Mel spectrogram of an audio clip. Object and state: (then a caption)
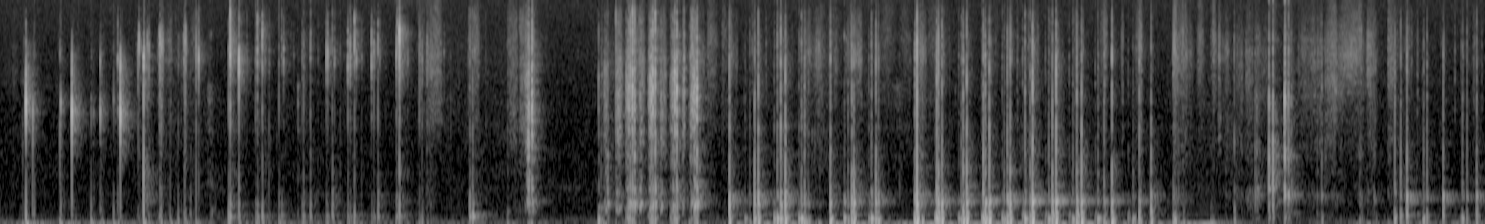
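Plastic lotion tube. A white plastic lotion tube held close to the microphone is scratched and tapped by long nails. Quick, irregular clicks and dull taps come about four per second, mixed with scratchy rubbing. The sound is mostly low and thumpy, with short, dry hits that don't ring.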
